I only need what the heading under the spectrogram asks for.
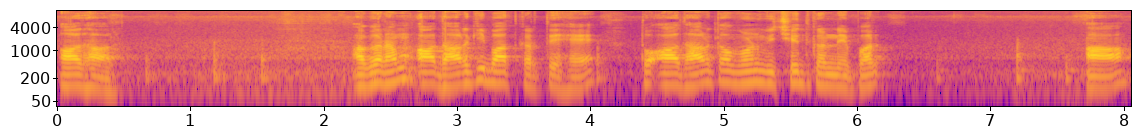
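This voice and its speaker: A male teacher works through a class at a patient pace, saying each key term again and again and stopping to fix his own slips. His pitch sits in a plain middle range. A faint hiss runs under the recording. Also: measured pace, long pauses, a little mellow. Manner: explains step by step, repeats key terms, stops to correct himself. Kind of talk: classroom lesson.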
